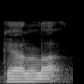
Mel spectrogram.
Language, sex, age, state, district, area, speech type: Telugu, male, 45-60, Andhra Pradesh, Krishna, rural, spontaneous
